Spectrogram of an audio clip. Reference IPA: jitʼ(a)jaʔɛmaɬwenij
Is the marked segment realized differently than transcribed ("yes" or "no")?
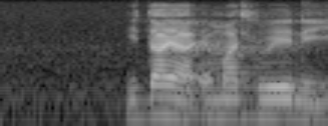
no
